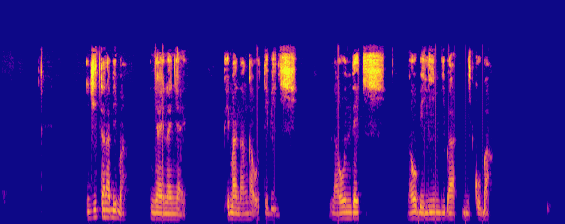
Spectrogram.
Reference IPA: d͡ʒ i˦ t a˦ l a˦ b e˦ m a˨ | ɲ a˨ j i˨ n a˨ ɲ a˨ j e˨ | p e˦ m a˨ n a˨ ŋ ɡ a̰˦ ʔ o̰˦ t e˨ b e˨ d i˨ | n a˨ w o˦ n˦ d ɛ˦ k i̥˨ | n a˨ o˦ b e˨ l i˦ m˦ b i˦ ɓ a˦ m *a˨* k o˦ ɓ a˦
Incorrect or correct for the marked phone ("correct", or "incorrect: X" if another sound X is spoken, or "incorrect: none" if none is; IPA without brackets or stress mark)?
incorrect: i˨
